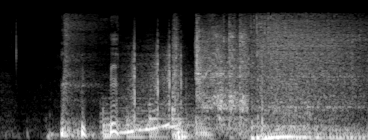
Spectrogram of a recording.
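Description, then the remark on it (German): A car engine cranks and catches, then revs up with a rising whine before settling into a steady rumble, all without any talking. “Wir sitzen jetzt im Auto.”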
